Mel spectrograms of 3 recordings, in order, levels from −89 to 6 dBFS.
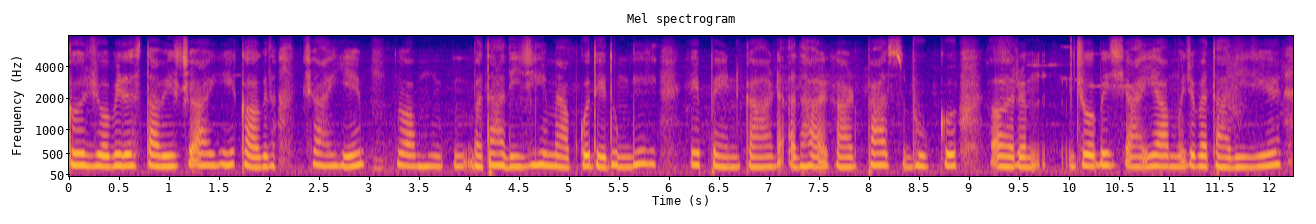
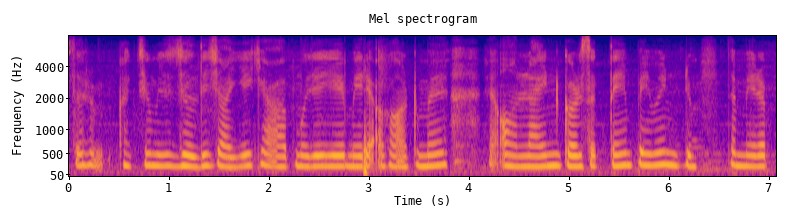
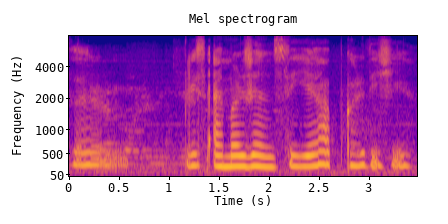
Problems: background sounds at intervals, background conversations at intervals, low volume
